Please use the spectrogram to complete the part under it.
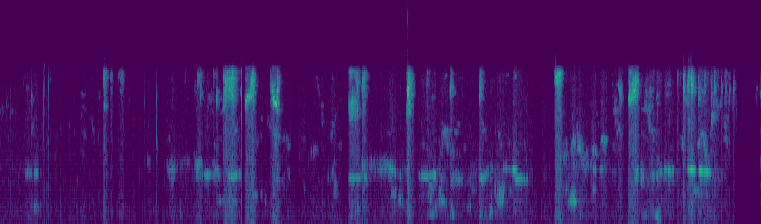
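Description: Pigeons coo and small birds chirp at a Sunday bird market in Chichawatni, calls arriving in irregular bursts, some close and loud, with quiet gaps between them.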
